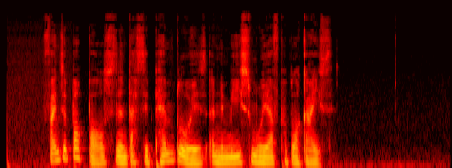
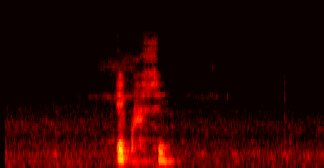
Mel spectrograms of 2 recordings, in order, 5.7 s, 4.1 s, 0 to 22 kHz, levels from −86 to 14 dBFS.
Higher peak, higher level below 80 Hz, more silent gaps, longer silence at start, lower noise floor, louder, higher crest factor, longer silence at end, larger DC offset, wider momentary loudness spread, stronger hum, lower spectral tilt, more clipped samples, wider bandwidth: about the same, -12 dBFS vs -10 dBFS; first, -50 dBFS vs -68 dBFS; neither; second, 0.1 s vs 1.45 s; second, -64 dBFS vs -68 dBFS; first, -29 LUFS vs -32 LUFS; second, 18 dB vs 26 dB; second, 1.5 s vs 1.9 s; neither; second, 6 LU vs 14 LU; neither; second, -6 dB/octave vs -7.5 dB/octave; neither; first, 16 kHz vs 10 kHz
